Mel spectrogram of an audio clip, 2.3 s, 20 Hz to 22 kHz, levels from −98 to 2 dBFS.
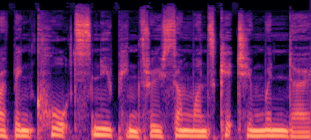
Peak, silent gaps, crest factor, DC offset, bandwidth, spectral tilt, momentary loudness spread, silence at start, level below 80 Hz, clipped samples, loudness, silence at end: -6 dBFS; none; 12 dB; under 0.1%; 17.5 kHz; -5 dB/octave; 3 LU; 0 s; -54 dBFS; under 0.1%; -20 LUFS; 0 s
